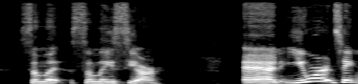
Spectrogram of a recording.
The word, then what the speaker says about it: Salasiar: Salasiar. Salasiar.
